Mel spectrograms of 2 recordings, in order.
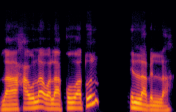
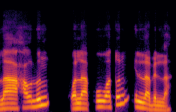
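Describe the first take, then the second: First: First noun ends in a, second in un. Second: Both nouns end in un. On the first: "প্রথমটা এই ফাদার উপর মাবনি ধরে, পরেরটা ... দুই পেজ দিয়ে" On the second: "দুটো আমল মুলগাহিন ধরে"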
